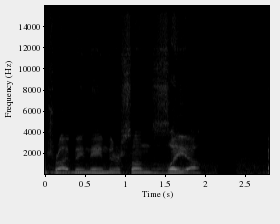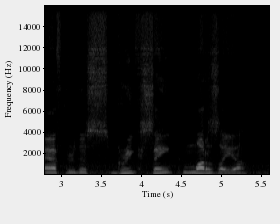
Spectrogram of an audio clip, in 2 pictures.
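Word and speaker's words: Zia: Why is Elvis's name Zaya? Well, first of all, let me just say this. I'll answer that question. My name is spelled Z-I-A, but it's actually pronounced Zaya.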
